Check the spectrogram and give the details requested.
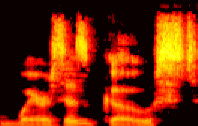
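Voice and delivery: puzzled, uneasy, confused and worried. Retelling a game line: imitating a confused, worried voice. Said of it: "kind of like a confused, kind of worried sound".

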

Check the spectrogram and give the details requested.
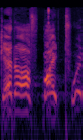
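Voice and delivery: put-on cranky, grumpy old man, very high pitched. Retelling blocking people on Twitter: mock angry old man. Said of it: "doing the angry old man shaking his fist".

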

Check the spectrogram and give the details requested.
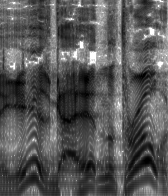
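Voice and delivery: game commentary delivery like a TV sports broadcaster. Retelling what a commentator said about a hit: Peyton Manning impression. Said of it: "a great impression, both of you, for, of Peyton Manning".

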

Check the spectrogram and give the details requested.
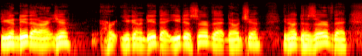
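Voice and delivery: insistent, pestering, needling nagging voice. Showing how a nagging inner voice sounds: imitating Satan nagging. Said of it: "Satan always nags".

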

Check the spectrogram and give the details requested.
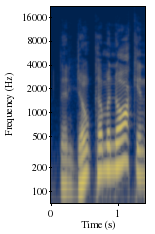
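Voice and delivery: put-on Boston accent. Joking around with the other speakers, delivering the line in a Boston accent. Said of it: "It's a great Boston accent".

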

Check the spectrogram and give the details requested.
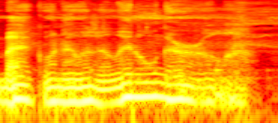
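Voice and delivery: deep, spooky storytelling voice. Trying out voices, speaker does a deep scary story voice. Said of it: "this is my scary story voice".

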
